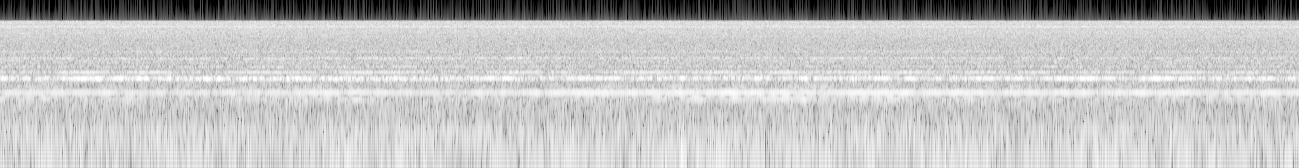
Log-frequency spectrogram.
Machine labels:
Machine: fan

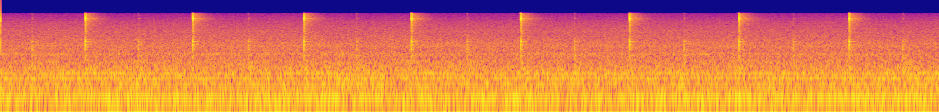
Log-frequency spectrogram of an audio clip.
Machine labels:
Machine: valve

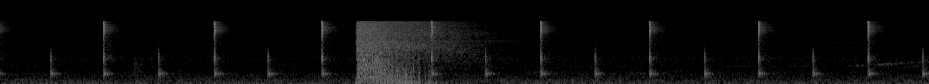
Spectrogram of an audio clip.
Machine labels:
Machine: valve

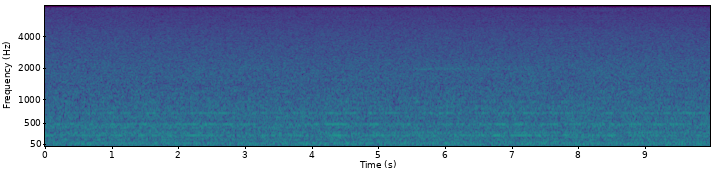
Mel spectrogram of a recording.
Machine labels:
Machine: fan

